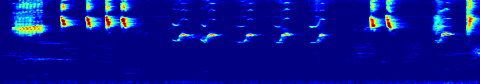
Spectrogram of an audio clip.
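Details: Caged sunbird, known locally as kolibri ninja, singing steadily while kept low: high, thin trilled bursts alternating with short downslurred whistles, spaced irregularly over faint low background hum.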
